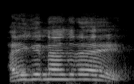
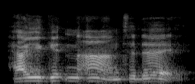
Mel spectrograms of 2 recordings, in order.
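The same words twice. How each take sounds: First: Higher, run-together Newfoundland greeting; lilting Newfoundland accent; Newfoundland phrase. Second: "How you getting on today" spelled out slowly; "How you getting on today", unhurried, each word separated; slow explanation. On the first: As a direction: demonstrate a Newfoundland accent for repeating. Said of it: "we'll try it again". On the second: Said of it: "What that means is". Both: Shown as a demonstration.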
